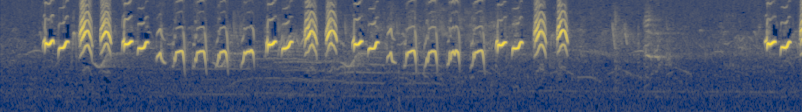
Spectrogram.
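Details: Song of a white-browed scrub robin: a long run of loud, evenly spaced whistled notes alternating between rising and falling shapes, punctuated by sharp high squeaks, then a pause before the next phrase begins.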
